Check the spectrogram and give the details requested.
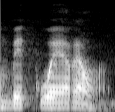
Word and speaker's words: becquerel: Becky ini nanti dibacanya becquerel, ya, satuan dari aktivitas radioaktif.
